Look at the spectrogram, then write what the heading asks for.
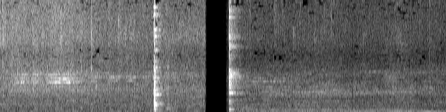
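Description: Fish head and tomato curry sizzling in a wok while a spatula stirs it, with one sharp clink of the utensil against the pan about two seconds in. The sound cuts out for a moment shortly after and comes back with another click.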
